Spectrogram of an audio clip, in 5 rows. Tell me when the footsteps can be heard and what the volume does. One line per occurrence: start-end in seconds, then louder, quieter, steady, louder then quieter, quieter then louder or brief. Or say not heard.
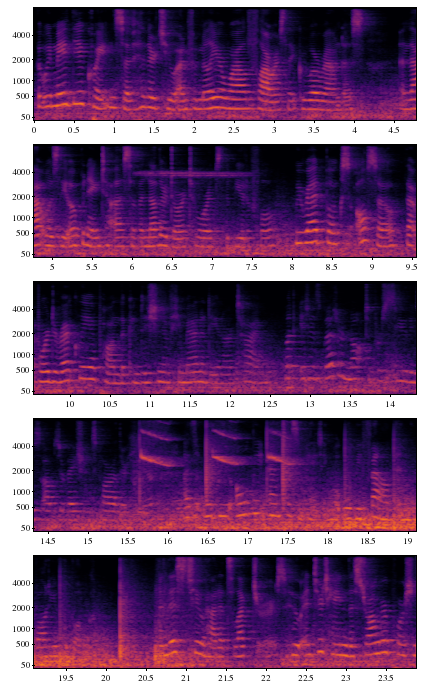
not heard.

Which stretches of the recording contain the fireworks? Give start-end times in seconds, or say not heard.
15.6-21.5.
